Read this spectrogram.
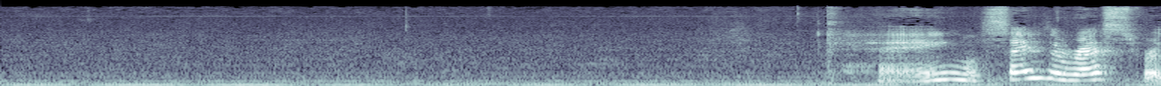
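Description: Thick liquid pours slowly in a thin stream.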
